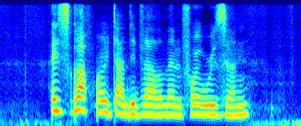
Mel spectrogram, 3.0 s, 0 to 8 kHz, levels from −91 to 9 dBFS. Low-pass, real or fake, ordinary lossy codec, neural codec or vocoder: 7.2 kHz; fake; none; codec, 16 kHz in and 24 kHz out, 0.4 kbps, LongCat-Audio-Codec, four codebook decoder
